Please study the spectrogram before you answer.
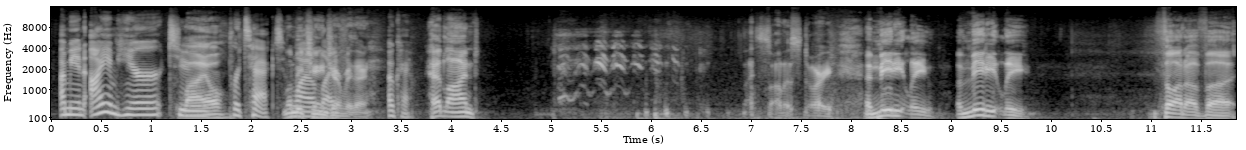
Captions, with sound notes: I mean, I am here to protect wildlife. Let me change everything. Okay. Headlined. [laughter] That's not a story. Immediately, immediately thought of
